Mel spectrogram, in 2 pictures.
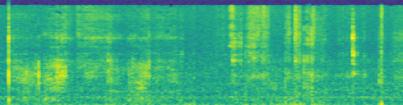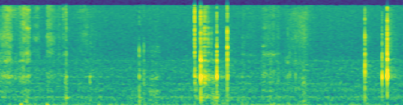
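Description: Long nails tap the end and sides of a small, hollow purple cardboard cosmetic box held upright. Sharp, dry clicks ring out over a steady low hum, with scratchy rustling between the taps.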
